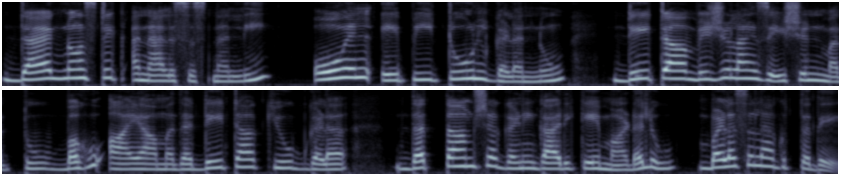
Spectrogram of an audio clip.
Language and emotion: Kannada, neutral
